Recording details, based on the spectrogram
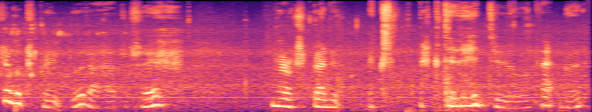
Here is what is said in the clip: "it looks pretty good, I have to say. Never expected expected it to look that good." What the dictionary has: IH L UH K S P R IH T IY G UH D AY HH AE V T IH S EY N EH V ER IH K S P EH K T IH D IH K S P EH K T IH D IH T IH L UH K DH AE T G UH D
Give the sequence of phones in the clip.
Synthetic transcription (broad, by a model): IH L UH K S P R IH T IY G UH D AY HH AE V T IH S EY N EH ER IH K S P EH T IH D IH K S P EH K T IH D IH T IH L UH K DH AE T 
